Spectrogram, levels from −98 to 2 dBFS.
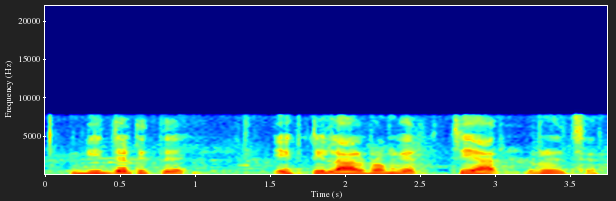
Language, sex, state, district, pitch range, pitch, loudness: Bengali, female, West Bengal, Cooch Behar, 175-220 Hz, 200 Hz, -17 LUFS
